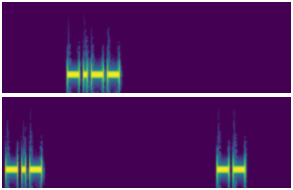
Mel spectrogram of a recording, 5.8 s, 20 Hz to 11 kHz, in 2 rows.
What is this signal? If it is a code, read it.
Morse code, heard as a keyed tone, about 30 wpm, spaced as for 5 wpm, 700 Hz. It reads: YKM
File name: Lesson 38e - Letter q - Three Characters 30wpm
